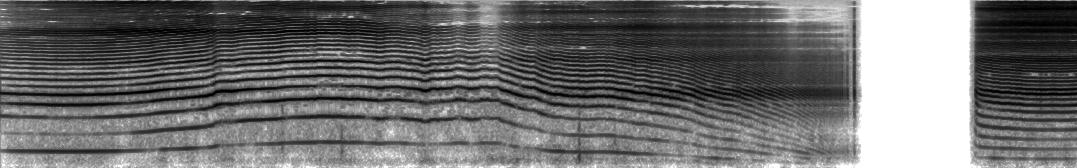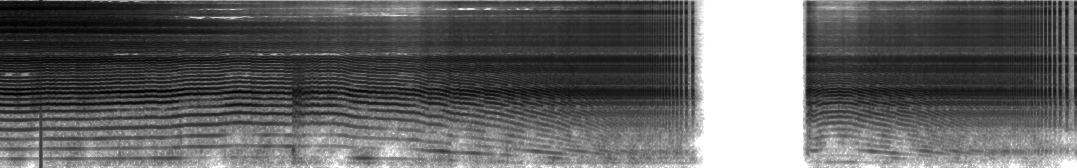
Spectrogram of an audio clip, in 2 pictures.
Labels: Does this object make a high pitched noise?
yes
